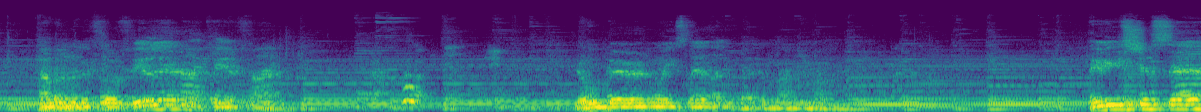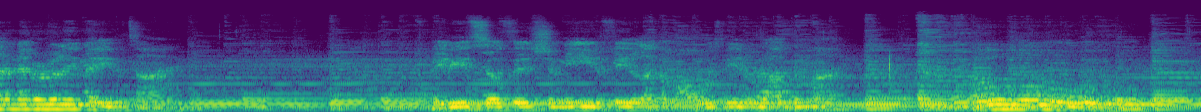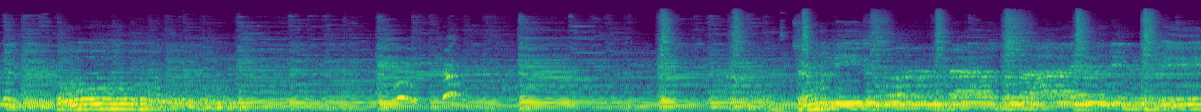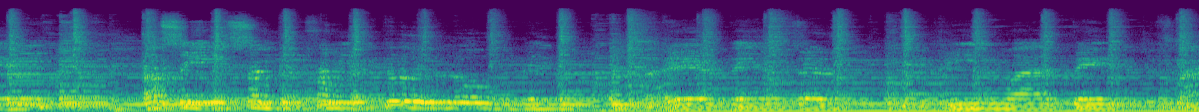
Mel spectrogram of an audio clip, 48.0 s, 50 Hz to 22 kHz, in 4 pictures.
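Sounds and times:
acoustic guitar strumming: 0.0s - 48.0s
man and woman singing: 0.3s - 2.9s, 5.7s - 8.4s, 10.9s - 13.8s, 16.3s - 20.6s, 21.6s - 23.6s, 24.4s - 26.5s, 31.8s - 48.0s.

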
